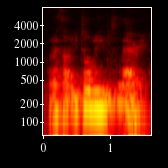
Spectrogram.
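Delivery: high, loud New Orleans counter voice; surprised gossiping saleslady; puzzled saleslady. A narrator's reading. Miss Inez questions the mother.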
